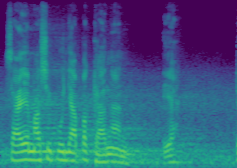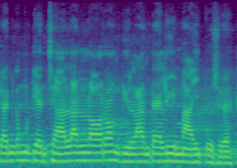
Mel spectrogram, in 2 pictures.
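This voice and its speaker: A male preacher delivers a sermon as animated storytelling, often calling the congregation "saudara". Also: medium pitch, moderate pace, slight background noise. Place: chapel. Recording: reverberant chapel, faint ambience.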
